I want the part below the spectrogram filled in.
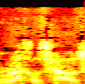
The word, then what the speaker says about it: Ruckelshaus: Here with me today in the studio is the Honorable William Ruckelshaus, who is administrator of the EPA, the Environmental Protection Agency.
